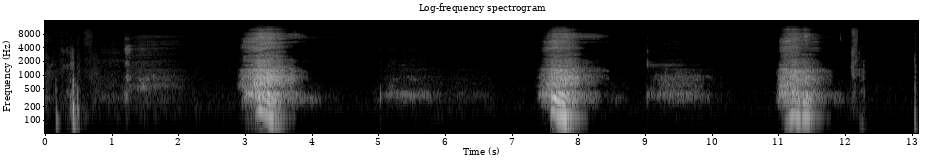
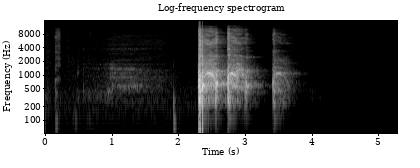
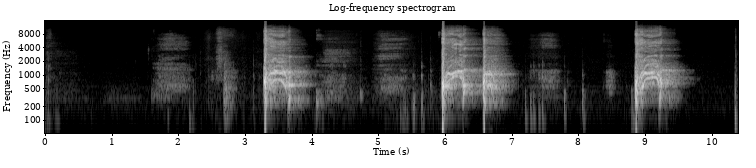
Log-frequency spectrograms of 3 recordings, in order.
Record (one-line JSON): {"exhalation_length": "13.1 s", "exhalation_amplitude": 11356, "exhalation_signal_mean_std_ratio": 0.29, "cough_length": "5.3 s", "cough_amplitude": 32768, "cough_signal_mean_std_ratio": 0.24, "three_cough_length": "10.4 s", "three_cough_amplitude": 32768, "three_cough_signal_mean_std_ratio": 0.33, "survey_phase": "beta (2021-08-13 to 2022-03-07)", "age": "65+", "gender": "Male", "wearing_mask": "No", "symptom_none": true, "smoker_status": "Ex-smoker", "respiratory_condition_asthma": false, "respiratory_condition_other": false, "recruitment_source": "REACT", "submission_delay": "2 days", "covid_test_result": "Negative", "covid_test_method": "RT-qPCR", "influenza_a_test_result": "Negative", "influenza_b_test_result": "Negative"}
